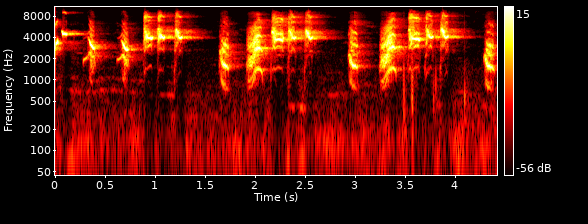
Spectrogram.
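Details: Long-tailed shrike singing energetically, a varied run of harsh chattering notes and squeaky whistles in short bursts, each phrase a cluster of rasping syllables separated by brief gaps.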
